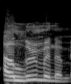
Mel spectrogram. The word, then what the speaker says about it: aluminum: get it either, but It's like when you say aluminum. It's like, no, it's literally Aluminium. spelled aluminium. It's spelled aluminium, and you say aluminum.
